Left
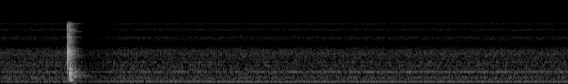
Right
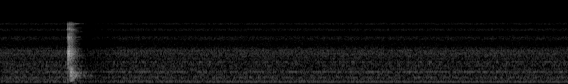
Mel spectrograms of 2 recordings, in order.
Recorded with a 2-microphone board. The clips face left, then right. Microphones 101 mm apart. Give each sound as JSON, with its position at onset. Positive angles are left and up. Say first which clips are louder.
{"t": 0.7, "sound": "breaking glass", "louder": "left 4 dB", "side_deg": 75, "distance_m": 1.4}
